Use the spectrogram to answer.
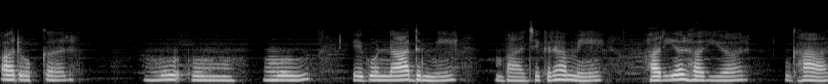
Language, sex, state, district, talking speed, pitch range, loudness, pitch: Bhojpuri, female, Uttar Pradesh, Ghazipur, 95 wpm, 190-215 Hz, -19 LUFS, 200 Hz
